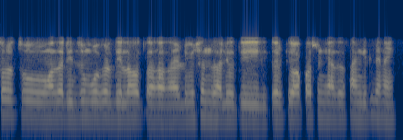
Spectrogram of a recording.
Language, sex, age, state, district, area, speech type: Marathi, male, 30-45, Maharashtra, Gadchiroli, rural, conversation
